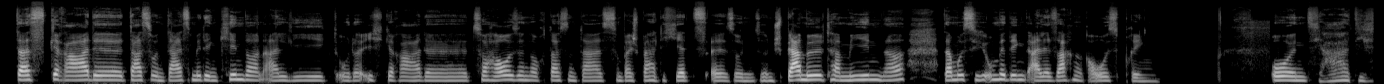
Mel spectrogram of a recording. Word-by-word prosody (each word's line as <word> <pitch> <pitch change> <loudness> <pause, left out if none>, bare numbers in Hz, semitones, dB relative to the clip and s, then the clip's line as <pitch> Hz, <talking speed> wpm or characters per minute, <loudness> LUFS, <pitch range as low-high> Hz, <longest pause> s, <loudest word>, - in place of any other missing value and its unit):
dass 210 0 +6
gerade 205 -2 +3
das 200 0 +2
und 185 -3 -4
das 185 +2 0
mit 205 - -1
den 185 -3 0
Kindern 215 0 +1
anliegt 185 0 -5
oder 180 +1 -5
ich 200 -3 -8
gerade 180 -1 -4
zu 200 +1 -2
Hause 205 +1 +2
noch 190 -2 -6
das 190 -1 -3
und 180 -2 -8
das 175 0 -3
zum 180 - -4
Beispiel 180 +1 -4
hatte 185 -2 -7
ich 175 - -10
jetzt, 180 -1 0
äh, 170 0 -2
so 170 +1 -4
'n 160 0 -7
so 170 - -8
'n 170 0 -6
Sperrmülltermin, 210 +1 +5
ne? 200 +5 -1 0.4
Da 195 - +4
musste 215 0 +2
ich 205 - -2
unbedingt 220 -2 +1
alle 180 +1 +1
Sachen 190 +2 -1
rausbringen 155 -5 -5 1.1
und, 190 -2 +2
ja, 160 +7 -5
die 170 -4 -10
190 Hz, 175 wpm, -24 LUFS, 180-205 Hz, 1.1 s, dass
